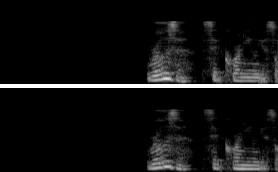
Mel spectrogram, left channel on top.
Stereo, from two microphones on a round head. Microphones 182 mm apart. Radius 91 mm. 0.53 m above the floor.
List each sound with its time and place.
1.5 s a woman speaking: 20° left (ahead or behind), 2.0 m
